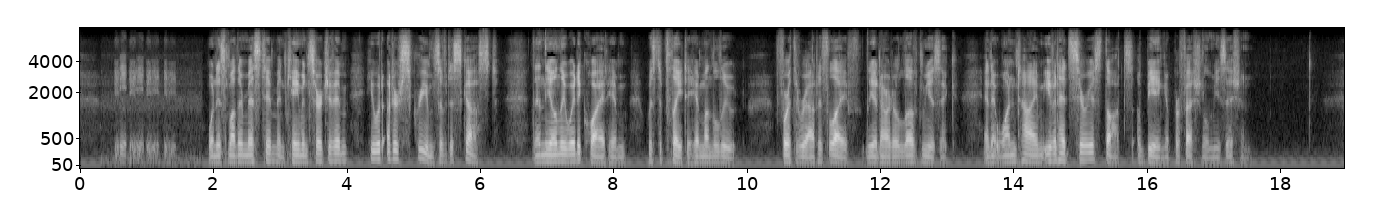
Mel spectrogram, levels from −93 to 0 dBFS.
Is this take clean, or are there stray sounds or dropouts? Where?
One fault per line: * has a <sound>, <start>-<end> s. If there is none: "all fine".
* has a laugh, 0.5-1.4 s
